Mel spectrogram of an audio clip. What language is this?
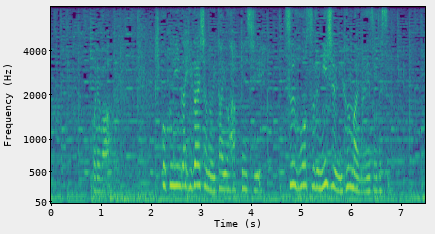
Japanese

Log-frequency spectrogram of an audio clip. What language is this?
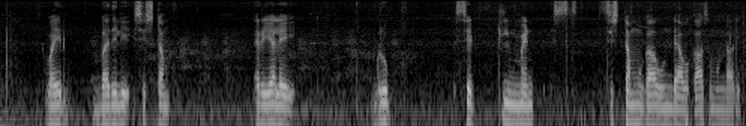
Telugu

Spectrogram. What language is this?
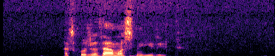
Persian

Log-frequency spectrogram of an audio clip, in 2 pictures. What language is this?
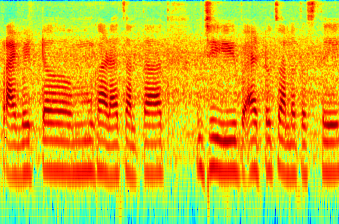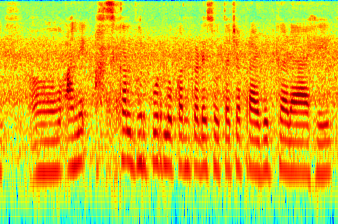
Marathi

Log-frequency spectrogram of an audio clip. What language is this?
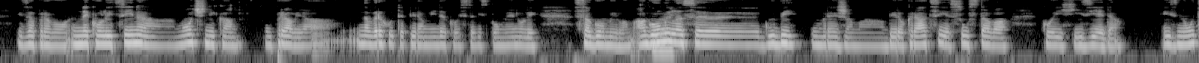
Croatian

